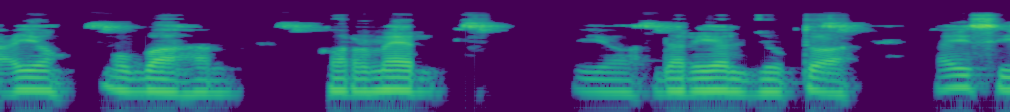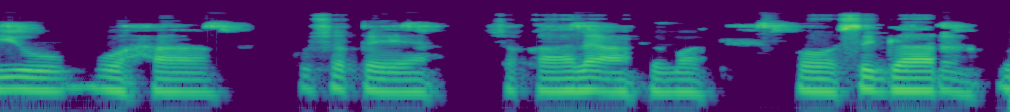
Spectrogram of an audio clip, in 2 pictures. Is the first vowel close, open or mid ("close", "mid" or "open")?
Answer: mid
